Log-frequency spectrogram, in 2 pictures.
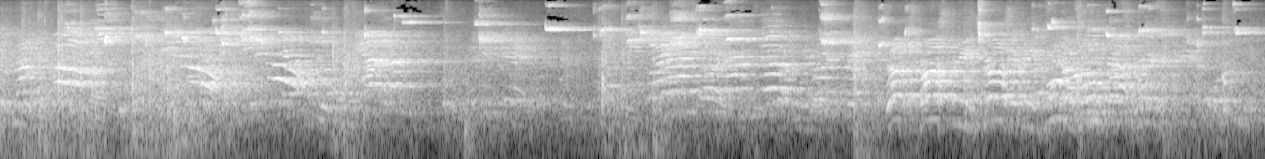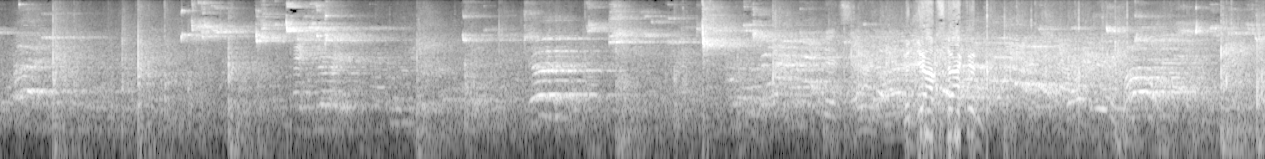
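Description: A crowd of spectators talks and cheers in an echoing gym.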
